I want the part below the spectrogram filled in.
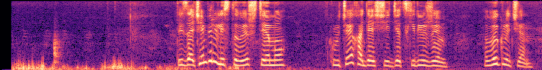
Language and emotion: Russian, angry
